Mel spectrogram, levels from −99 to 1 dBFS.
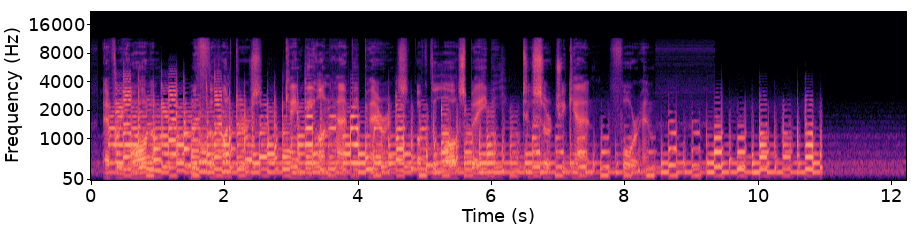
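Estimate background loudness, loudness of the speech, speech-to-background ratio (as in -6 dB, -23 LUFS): -22.5 LUFS, -27.0 LUFS, -4.5 dB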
